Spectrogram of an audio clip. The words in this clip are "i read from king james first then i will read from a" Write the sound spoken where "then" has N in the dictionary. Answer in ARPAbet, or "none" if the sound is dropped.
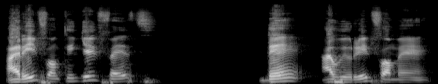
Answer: none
